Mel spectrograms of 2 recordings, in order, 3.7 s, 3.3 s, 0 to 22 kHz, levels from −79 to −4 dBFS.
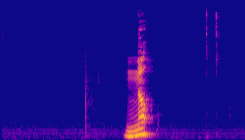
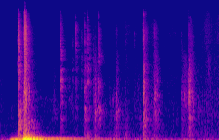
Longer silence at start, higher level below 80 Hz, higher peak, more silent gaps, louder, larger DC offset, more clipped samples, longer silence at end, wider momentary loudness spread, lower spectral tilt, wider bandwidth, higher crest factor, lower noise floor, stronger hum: first, 1.85 s vs 0.15 s; second, -64 dBFS vs -22 dBFS; about the same, 0 dBFS vs 0 dBFS; neither; first, -19 LUFS vs -25 LUFS; neither; neither; second, 1.4 s vs 2.4 s; first, 28 LU vs 24 LU; first, -6.5 dB/octave vs -3.5 dB/octave; first, 16 kHz vs 14 kHz; first, 26 dB vs 18 dB; first, -66 dBFS vs -50 dBFS; neither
